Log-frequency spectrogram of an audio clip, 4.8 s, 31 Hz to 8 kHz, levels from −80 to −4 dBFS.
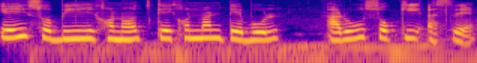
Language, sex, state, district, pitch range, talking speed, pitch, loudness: Assamese, female, Assam, Kamrup Metropolitan, 250-285 Hz, 90 wpm, 270 Hz, -16 LUFS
